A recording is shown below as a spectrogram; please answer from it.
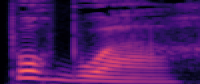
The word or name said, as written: pourboire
